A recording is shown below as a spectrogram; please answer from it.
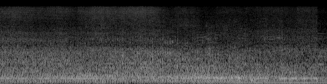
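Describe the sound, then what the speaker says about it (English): A drift car runs the wide outer line of a New Jersey track at full throttle, a steady, droning engine roar that holds continuously at a distance with a constant, rough tone. "you have to come in fully committed on the throttle, running this wide line as Tractor Joe will show for us right now"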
